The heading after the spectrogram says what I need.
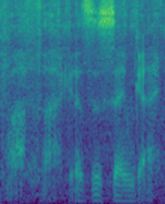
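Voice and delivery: soft, whispered curse; whispered dismay. Retold or imitated. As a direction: mutter it under your breath. Dismay seeing the cop.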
